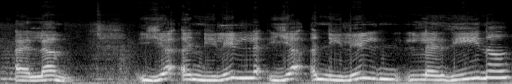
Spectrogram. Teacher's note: حمزہ کے اوپر ساکن آنے کی وجہ سے حمزہ پہ جھٹکے کی کیفیت پیدا ہوگی۔ اگر کوئی اس کو یعنی للذین پڑھتے ہیں تو وہ غلط پڑھتے ہیں۔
